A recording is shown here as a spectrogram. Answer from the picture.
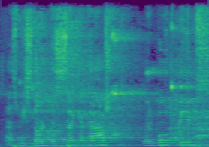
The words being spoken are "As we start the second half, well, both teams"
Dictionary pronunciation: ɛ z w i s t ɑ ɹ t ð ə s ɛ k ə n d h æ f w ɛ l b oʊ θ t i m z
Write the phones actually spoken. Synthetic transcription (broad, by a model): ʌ z w i s t ɑ ɹ t ð ə s ɛ k ə n d h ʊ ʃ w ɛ n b oʊ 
